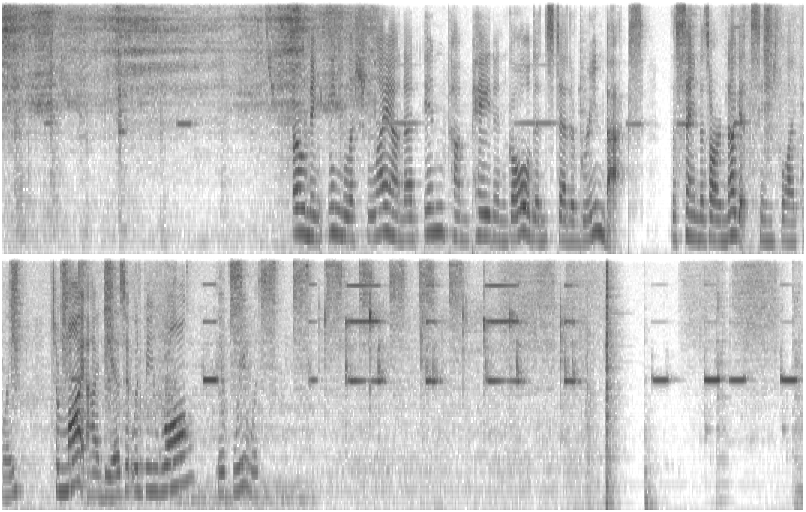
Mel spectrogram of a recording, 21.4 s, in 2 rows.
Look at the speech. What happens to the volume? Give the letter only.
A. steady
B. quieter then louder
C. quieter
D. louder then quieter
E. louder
A.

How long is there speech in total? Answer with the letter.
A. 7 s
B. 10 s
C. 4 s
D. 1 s
B.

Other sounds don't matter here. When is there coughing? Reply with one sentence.
You can't hear the coughing here.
